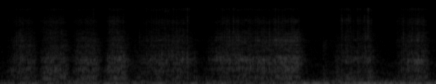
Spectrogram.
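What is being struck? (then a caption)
Cotton terry towel scraped with a plastic comb. A wide-tooth tortoiseshell plastic comb, held by a hand with long lilac nails, is pressed teeth-first into the pile of a grey terry towel on a table and scraped along it. Repeated rough, rasping scratches come in broad strokes with brief pauses between them, over a steady low hum.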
